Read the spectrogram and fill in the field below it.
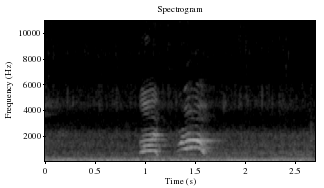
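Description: A young boy shouts excitedly nearby.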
